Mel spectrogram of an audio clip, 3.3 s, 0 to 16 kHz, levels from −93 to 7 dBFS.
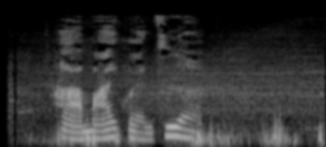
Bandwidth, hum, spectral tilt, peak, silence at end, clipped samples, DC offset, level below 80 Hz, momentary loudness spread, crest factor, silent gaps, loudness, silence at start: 11.5 kHz; none; -5.5 dB/octave; -12 dBFS; 0 s; under 0.1%; under 0.1%; -52 dBFS; 18 LU; 20 dB; none; -30 LUFS; 0.1 s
